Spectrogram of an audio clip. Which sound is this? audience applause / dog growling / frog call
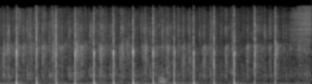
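audience applause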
